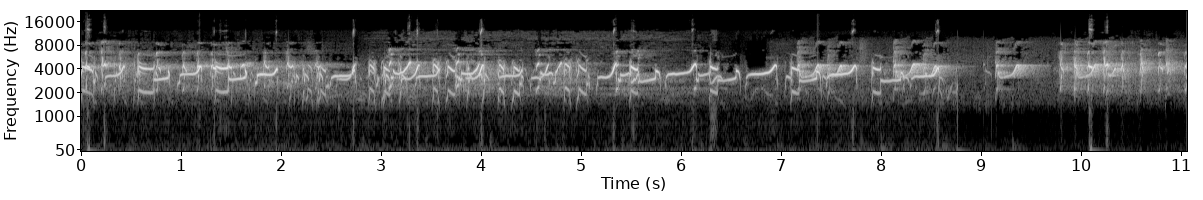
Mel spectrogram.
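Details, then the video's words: Hunting-lure recording of a green sandpiper: long, dense sequence of bright, high whistles with rising hooks, repeated in rapid twittering runs, briefly thinning near the end before resuming. "Green Sandpiper Bird call"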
